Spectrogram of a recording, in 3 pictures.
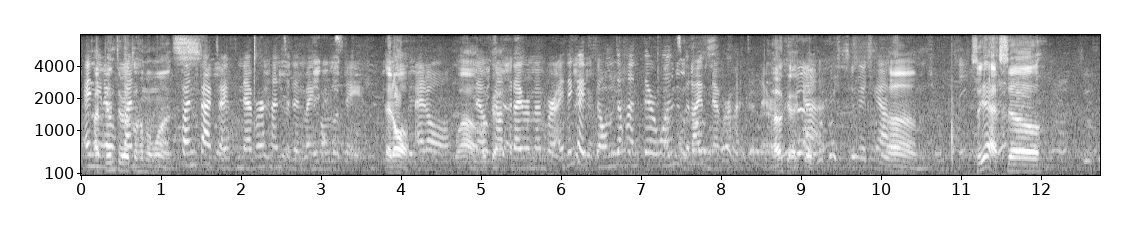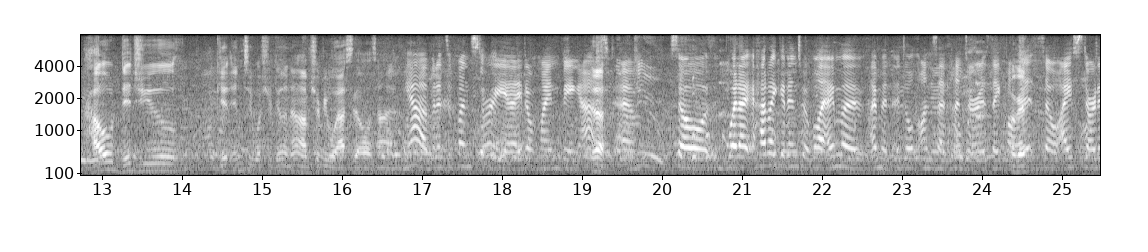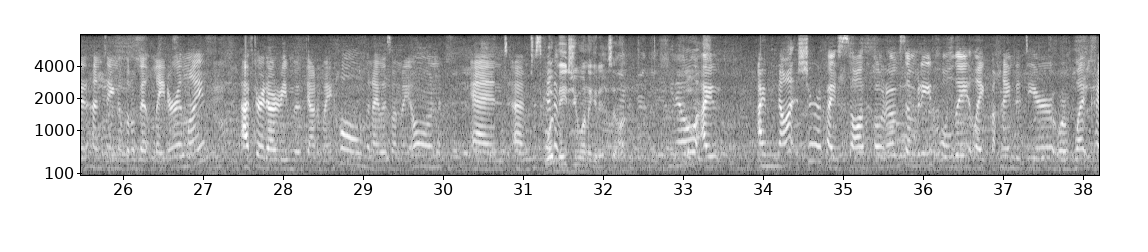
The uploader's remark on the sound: LIVE FROM HUNT EXPO VOL. 3. This is 3/4 of these live, in person podcasts from the Hunt Expo in Salt Lake City.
